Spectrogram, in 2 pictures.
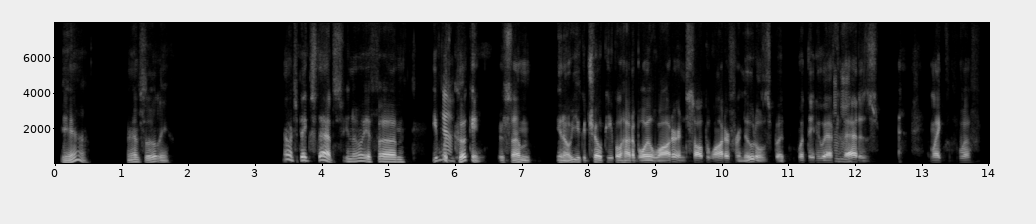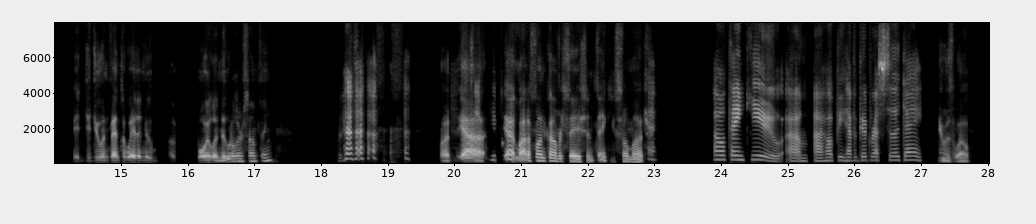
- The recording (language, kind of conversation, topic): English, unstructured, When should I teach a friend a hobby versus letting them explore?
- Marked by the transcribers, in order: scoff; laugh; chuckle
